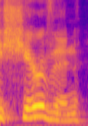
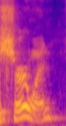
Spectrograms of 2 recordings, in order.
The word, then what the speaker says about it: Sherwin: You can't say Shervin. You can't pronounce the name like you want to pronounce it. That's the guy's name. Right? I mean, it's obviously Sherwin.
